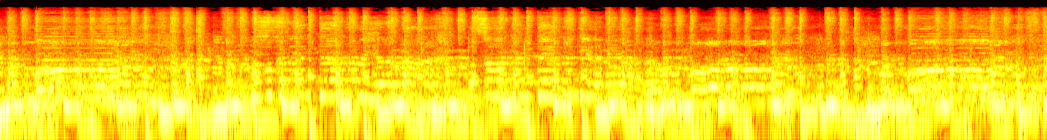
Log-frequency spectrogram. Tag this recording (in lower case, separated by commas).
music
